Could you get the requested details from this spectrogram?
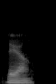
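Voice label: "liang", Mandarin Chinese, neutral tone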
